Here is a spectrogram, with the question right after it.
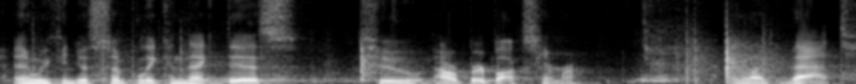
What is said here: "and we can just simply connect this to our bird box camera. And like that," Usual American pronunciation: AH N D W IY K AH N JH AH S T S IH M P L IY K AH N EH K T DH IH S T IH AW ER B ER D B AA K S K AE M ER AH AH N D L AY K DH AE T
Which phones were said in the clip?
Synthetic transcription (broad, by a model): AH N W IY K AH N JH AH S T S IH M P L IY K AH N EH K T DH IH S T IH AW ER B ER D B AA K S K AE M ER AH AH N L AY K DH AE T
